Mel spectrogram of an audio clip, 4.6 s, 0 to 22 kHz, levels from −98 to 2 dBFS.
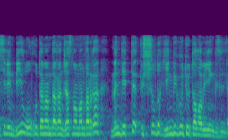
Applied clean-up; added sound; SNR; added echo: none; none; none; none.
